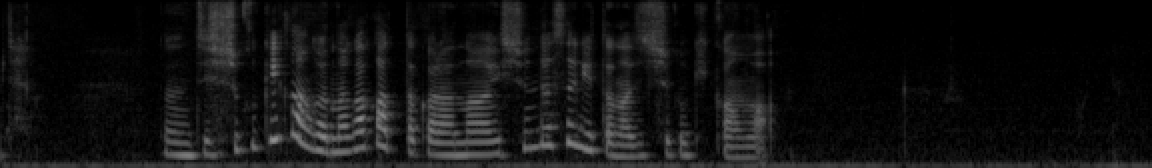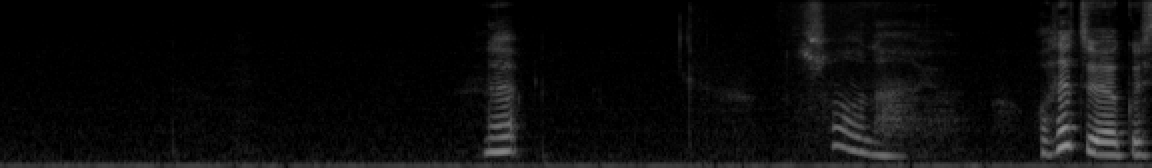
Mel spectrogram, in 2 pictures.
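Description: A young woman speaks close to a microphone, softly and expressively, with pauses.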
